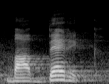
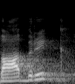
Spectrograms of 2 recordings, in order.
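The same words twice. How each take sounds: First: The stress falls on the second syllable. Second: The stress falls on the first syllable. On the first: The speaker calls it right. "it is barbaric" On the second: The speaker calls it wrong. "So it's not barbaric"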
